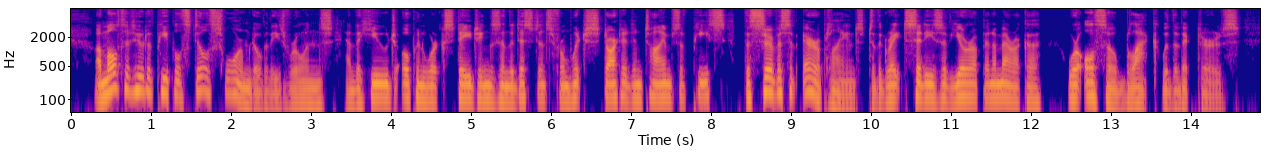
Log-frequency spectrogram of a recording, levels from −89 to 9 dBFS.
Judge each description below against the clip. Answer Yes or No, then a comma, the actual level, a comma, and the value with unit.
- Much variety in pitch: No, average, 3.8 semitones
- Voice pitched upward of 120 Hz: No, low, 105 Hz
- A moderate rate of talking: Yes, average, 175 wpm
